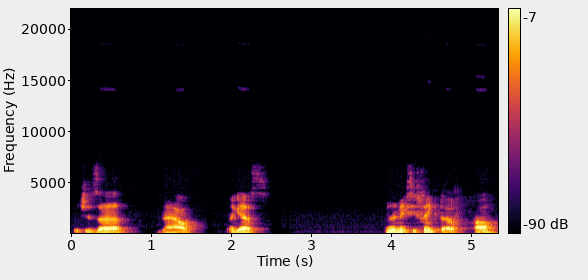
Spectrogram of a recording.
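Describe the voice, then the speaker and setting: A man's voice: low-pitched, slow pace, pitched below the performer's own voice, exaggerated voice. BoJack: a man reading as a sardonic washed-up horse. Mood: sardonic eulogy. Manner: sardonic, deadpan joking. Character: bitter, sardonic middle-aged male horse, washed-up star. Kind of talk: cold-read monologue. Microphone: built-in computer webcam mic. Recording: tinny, phone-like webcam audio.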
